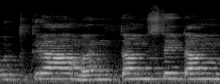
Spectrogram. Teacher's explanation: यहां पे त के ऊपर जो अनुस्वार है उसके बाद का अक्षर है स। अनुस्वार के बाद अगर स आता है तो अनुस्वार का उच्चारण होता है म।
